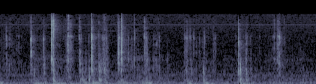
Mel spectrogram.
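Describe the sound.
Fingers type on a computer keyboard, a faint, irregular patter of many quick keystrokes with brief pauses between short runs, and no speech.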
